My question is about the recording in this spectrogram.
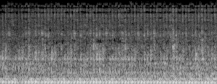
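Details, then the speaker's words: Mercedes OM617 diesel in a Jeep after lift pump rebuild and rotten primer pump replacement, glow plugs used, not run in months: steady even diesel clatter at idle, smoother than before, no misses or knocks; normal idle. "Oh, that's great. I haven't heard that sound in months. I missed it. Man, it's idling smoother and everything."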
